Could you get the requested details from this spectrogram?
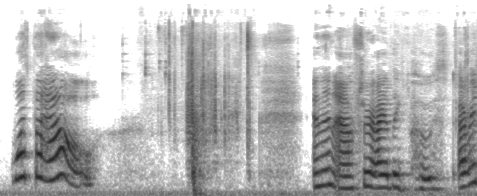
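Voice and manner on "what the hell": higher, louder disbelief; incredulous. Real, not acted. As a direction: cry out in bafflement.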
